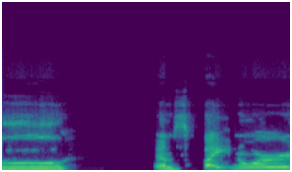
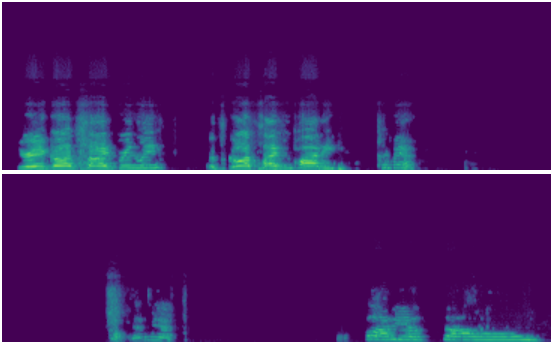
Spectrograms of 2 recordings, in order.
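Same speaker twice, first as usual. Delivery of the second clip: higher sing-song dog talk; calling the dog; 8 semitones higher than usual. Real, not acted. Owner coaxing her dog Brinley outside in a higher coaxing voice. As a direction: coax the dog out to potty.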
